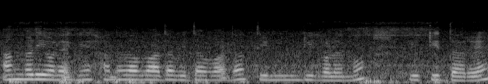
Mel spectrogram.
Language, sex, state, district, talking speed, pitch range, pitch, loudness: Kannada, female, Karnataka, Mysore, 85 wpm, 200-215 Hz, 205 Hz, -24 LUFS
